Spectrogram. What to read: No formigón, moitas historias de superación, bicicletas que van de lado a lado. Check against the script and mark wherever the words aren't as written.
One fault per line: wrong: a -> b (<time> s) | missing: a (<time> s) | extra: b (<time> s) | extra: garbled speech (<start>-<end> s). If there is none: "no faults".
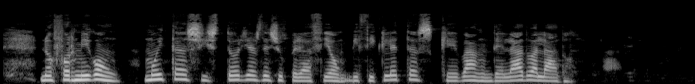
no faults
